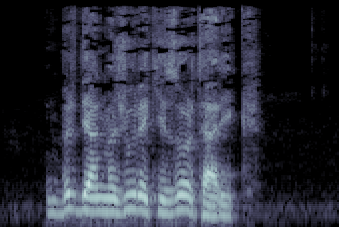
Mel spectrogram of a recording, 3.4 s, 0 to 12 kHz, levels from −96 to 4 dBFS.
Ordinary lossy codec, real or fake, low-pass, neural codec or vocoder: AAC, 32 kbps; real; 10.8 kHz; none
